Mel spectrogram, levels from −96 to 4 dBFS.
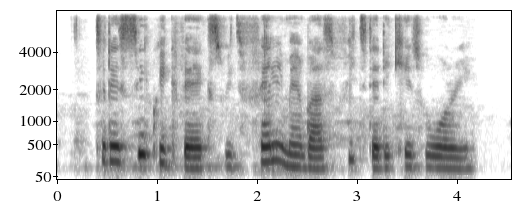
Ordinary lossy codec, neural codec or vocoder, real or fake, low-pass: none; none; real; 7.2 kHz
